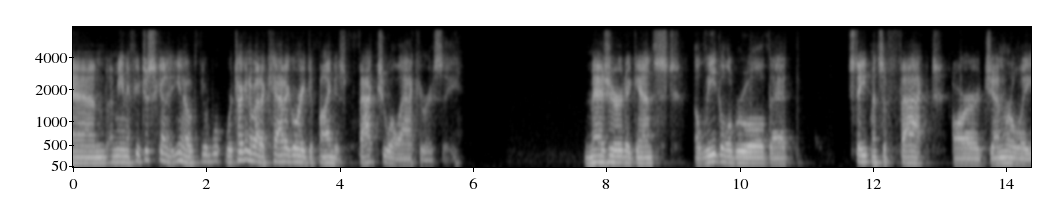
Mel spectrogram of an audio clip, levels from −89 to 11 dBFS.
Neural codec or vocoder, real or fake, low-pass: none; real; 7.2 kHz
